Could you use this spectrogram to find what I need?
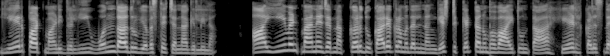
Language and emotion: Kannada, disgusted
